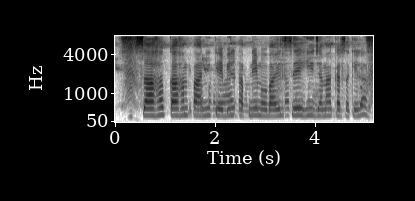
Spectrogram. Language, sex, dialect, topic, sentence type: Bhojpuri, female, Western, banking, question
